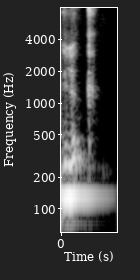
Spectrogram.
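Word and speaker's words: Glueck: grant and glock that's g-l-u-e-c-k pronounced grant and gluck the harvard study and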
